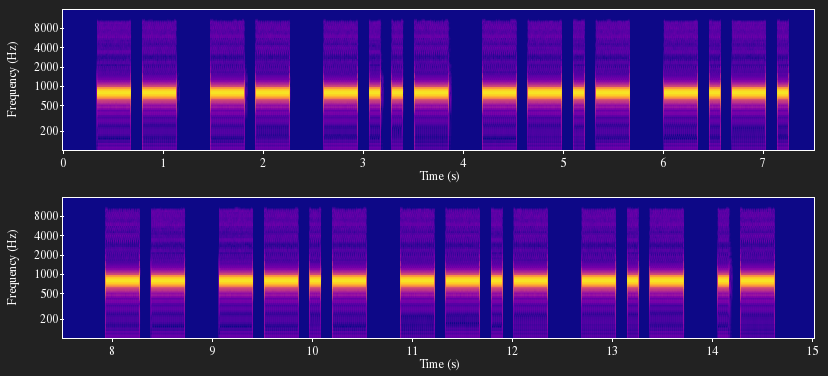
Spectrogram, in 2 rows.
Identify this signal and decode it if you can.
Morse code, heard as a keyed tone, about 10 wpm, 800 Hz. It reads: MMXQC MQQKA
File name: morse mp3 / revision2-vitesse 10 mots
